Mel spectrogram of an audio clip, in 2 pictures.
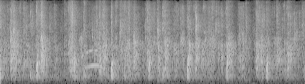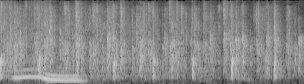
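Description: An audience applauds steadily for about six seconds, a dense, even wash of many hands clapping, with a brief vocal cheer rising and falling over it midway.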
